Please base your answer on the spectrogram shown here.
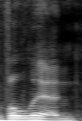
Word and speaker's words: Velen: yeah i should um or is that how you you pronounce blaine pronounced velen because thanks wizards yeah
